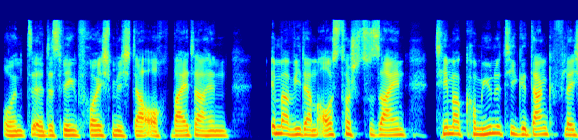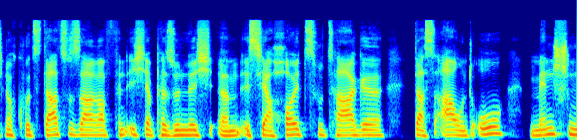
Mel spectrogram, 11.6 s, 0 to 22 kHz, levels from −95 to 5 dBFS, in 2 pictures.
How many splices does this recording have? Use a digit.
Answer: 0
